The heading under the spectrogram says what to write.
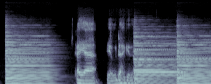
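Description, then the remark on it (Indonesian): A clean Arturia software piano plugin, played without its distortion effect, rings out a chord that fades, a person speaks briefly, then sustained piano chords return with a fresh strike near the end. “kayak si piano ini sebenarnya plugin sih hey, ini Arturia oh Arturia terus gua EQ sama develop develop tuh kayak uh, distorsi audio destroyer dibilang coba kalau nggak ada bunyinya gini sih”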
